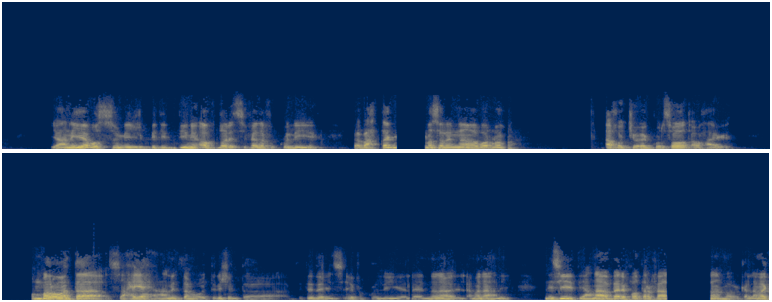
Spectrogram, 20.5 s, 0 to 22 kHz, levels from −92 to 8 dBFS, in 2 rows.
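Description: At 5.25 s the speech cuts to silence for about 0.38 s, then resumes. A second gap at 19.09 s lasts about 0.59 s. These playback stalls likely come from the player running short of data.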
